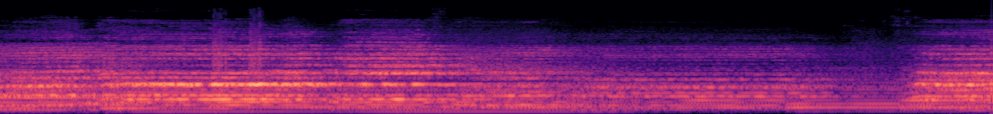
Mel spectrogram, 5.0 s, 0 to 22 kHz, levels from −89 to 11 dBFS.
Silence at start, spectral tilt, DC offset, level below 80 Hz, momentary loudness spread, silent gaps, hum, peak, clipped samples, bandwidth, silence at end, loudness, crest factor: 0 s; -4.5 dB/octave; under 0.1%; -74 dBFS; 18 LU; none; none; -2 dBFS; under 0.1%; 10.5 kHz; 0 s; -16 LUFS; 16 dB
